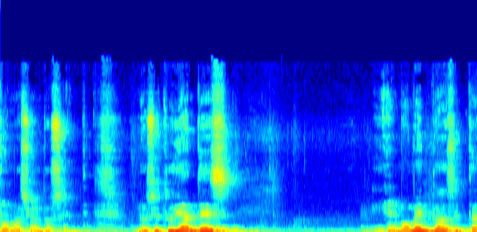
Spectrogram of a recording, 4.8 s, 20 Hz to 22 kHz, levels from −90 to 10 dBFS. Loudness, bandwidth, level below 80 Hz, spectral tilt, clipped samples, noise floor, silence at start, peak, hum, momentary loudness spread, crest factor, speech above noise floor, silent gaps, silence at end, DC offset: -15 LUFS; 14 kHz; -54 dBFS; -7 dB/octave; under 0.1%; -47 dBFS; 0 s; -2 dBFS; none; 23 LU; 14 dB; 33 dB; none; 0 s; under 0.1%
